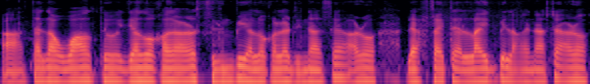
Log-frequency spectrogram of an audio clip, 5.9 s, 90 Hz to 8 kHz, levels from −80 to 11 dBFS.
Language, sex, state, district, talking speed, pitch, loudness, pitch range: Nagamese, male, Nagaland, Kohima, 215 wpm, 105 Hz, -19 LUFS, 100-110 Hz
